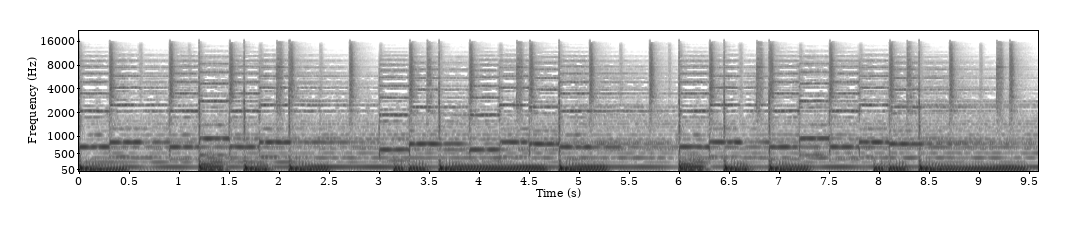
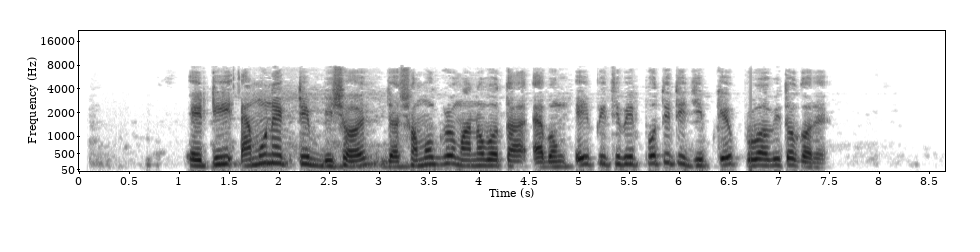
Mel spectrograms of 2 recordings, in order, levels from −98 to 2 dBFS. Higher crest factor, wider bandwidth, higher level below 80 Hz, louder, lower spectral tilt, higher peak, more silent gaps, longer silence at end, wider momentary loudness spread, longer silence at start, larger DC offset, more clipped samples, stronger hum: about the same, 14 dB vs 14 dB; first, 17 kHz vs 7.8 kHz; first, -26 dBFS vs -52 dBFS; second, -23 LUFS vs -15 LUFS; second, -4.5 dB/octave vs -7 dB/octave; second, -6 dBFS vs -2 dBFS; neither; second, 0 s vs 1.2 s; about the same, 6 LU vs 5 LU; second, 0 s vs 1.1 s; neither; neither; neither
